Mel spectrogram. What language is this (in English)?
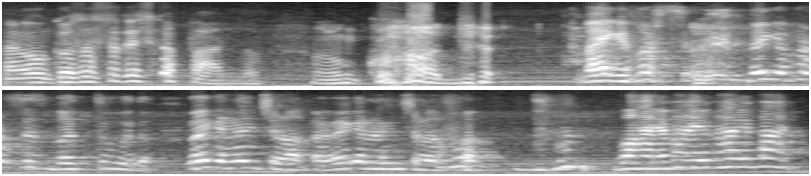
Italian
